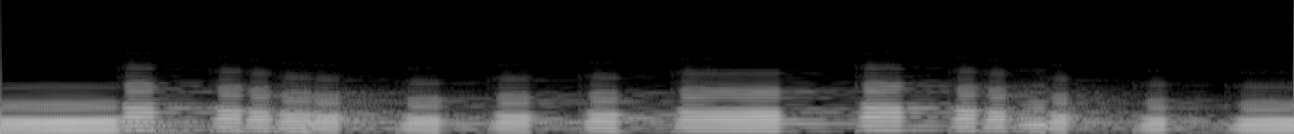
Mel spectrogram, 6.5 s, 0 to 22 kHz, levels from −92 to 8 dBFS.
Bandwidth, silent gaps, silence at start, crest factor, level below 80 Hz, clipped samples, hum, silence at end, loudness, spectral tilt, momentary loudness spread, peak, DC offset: 2.9 kHz; none; 0 s; 14 dB; -40 dBFS; under 0.1%; none; 0 s; -26 LUFS; -14 dB/octave; 9 LU; -12 dBFS; under 0.1%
